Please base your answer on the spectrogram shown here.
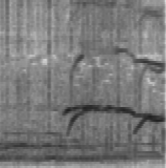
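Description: A large crowd cheers and whoops at a nighttime election rally in Dashnan, a dense steady roar with high rising shouts and whistles and no clear pauses.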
